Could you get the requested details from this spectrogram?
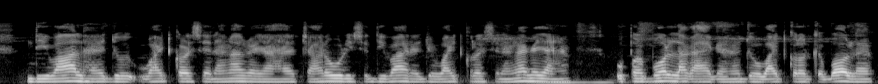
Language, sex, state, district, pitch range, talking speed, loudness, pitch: Bajjika, male, Bihar, Vaishali, 125-135 Hz, 225 wpm, -17 LUFS, 130 Hz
